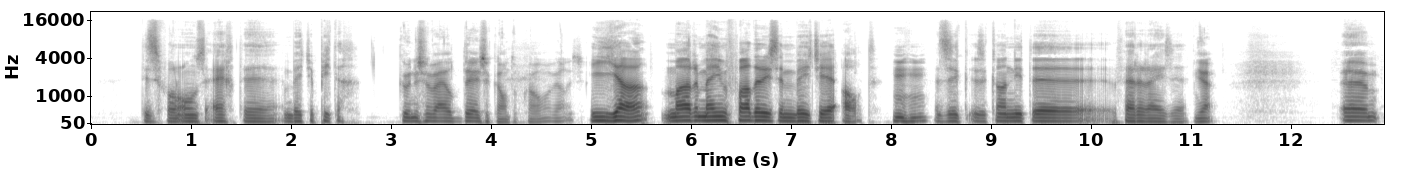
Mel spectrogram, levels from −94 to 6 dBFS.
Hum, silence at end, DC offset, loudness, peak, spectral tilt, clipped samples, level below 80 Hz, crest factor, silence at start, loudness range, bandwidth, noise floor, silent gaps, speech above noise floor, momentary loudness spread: none; 0.1 s; under 0.1%; -28 LUFS; -8 dBFS; -6 dB/octave; under 0.1%; -62 dBFS; 22 dB; 0.55 s; 10 LU; 15.5 kHz; -78 dBFS; none; 51 dB; 16 LU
